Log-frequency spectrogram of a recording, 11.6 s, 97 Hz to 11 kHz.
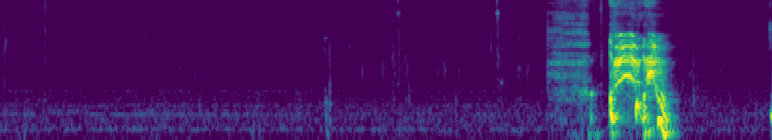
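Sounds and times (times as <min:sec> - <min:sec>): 
harsh dry coughing: 0:08.6 - 0:10.2
throat clearing: 0:08.8 - 0:10.2.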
